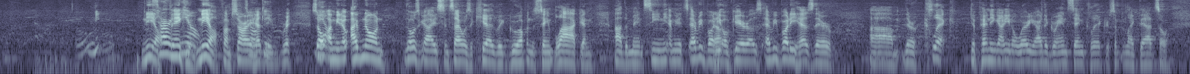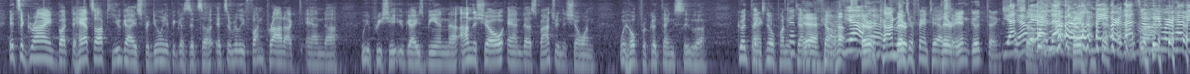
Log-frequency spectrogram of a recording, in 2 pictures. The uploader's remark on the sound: Live from the state fair!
